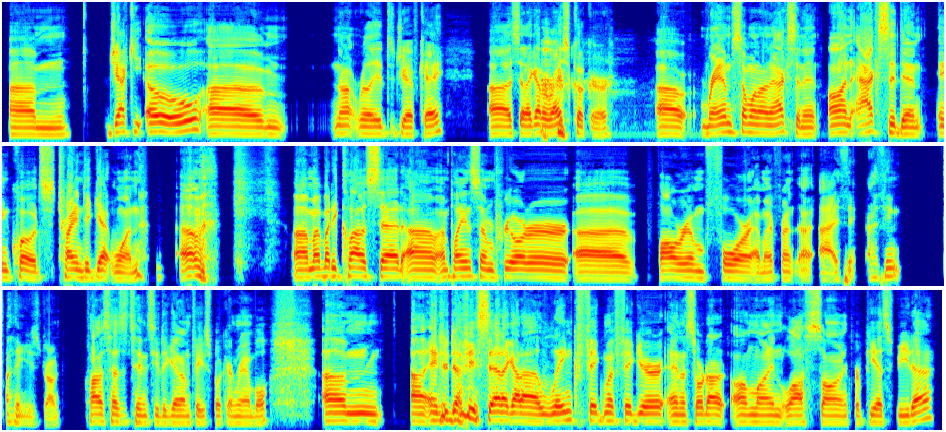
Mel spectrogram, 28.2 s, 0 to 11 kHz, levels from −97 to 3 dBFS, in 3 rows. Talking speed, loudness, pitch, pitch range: 185 wpm, -16 LUFS, 135 Hz, 125-145 Hz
